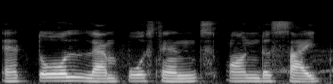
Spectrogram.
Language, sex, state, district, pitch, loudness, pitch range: English, male, Assam, Kamrup Metropolitan, 145 Hz, -16 LUFS, 140-150 Hz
